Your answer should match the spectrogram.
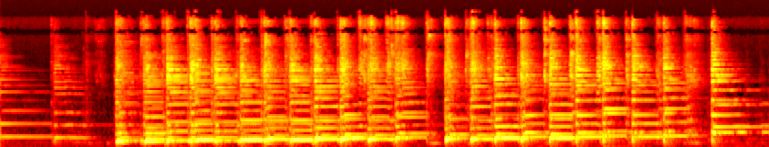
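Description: Acoustic guitar played fingerstyle, trying out an idea for a song's ending: one note rings for about a second, then a quick run of plucked notes follows with a short break about halfway, and a final note is struck near the end and left ringing.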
